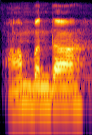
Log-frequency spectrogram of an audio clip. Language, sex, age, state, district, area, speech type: Punjabi, male, 45-60, Punjab, Jalandhar, urban, spontaneous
